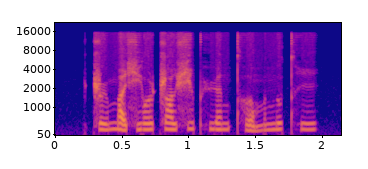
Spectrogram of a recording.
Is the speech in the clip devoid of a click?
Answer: yes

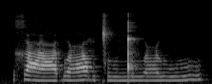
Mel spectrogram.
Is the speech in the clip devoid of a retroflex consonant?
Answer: yes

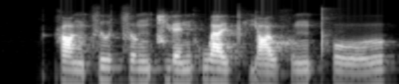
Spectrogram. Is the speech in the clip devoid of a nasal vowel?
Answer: yes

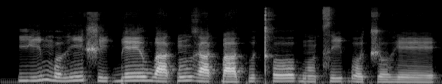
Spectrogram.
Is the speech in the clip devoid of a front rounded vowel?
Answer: yes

